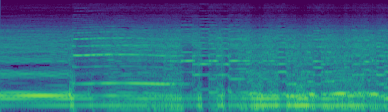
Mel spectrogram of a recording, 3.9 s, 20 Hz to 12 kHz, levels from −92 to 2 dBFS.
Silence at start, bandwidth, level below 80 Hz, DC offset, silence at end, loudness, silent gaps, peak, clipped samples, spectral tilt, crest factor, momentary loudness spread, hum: 0 s; 7.6 kHz; -52 dBFS; under 0.1%; 0 s; -23 LUFS; none; -12 dBFS; under 0.1%; -6.5 dB/octave; 12 dB; 5 LU; none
